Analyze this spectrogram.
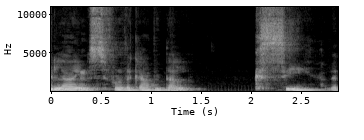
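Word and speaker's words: ξι: Xi, the pronunciation.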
